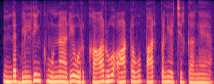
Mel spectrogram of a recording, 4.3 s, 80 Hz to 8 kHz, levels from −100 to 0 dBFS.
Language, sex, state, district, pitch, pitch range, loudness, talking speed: Tamil, female, Tamil Nadu, Nilgiris, 175 Hz, 165-185 Hz, -13 LUFS, 125 wpm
